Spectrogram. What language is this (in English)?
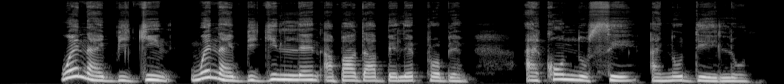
Nigerian Pidgin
